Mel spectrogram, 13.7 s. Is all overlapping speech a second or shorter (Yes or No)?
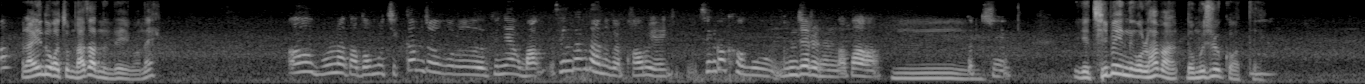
Yes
